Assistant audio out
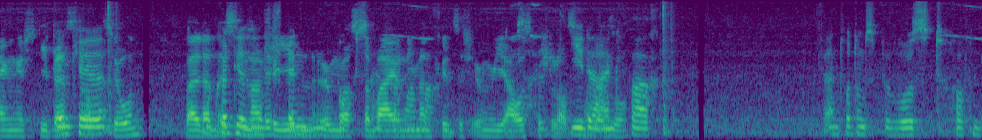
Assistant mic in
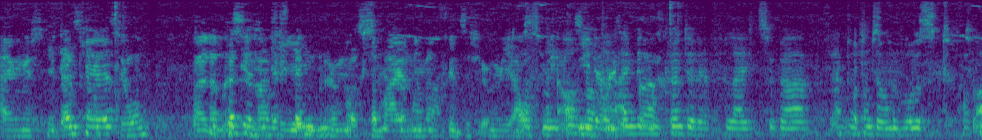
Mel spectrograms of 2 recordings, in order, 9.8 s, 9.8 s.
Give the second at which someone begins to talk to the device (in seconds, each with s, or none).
5.2 s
